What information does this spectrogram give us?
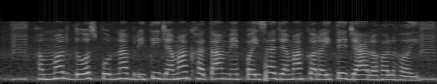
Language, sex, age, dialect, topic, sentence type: Magahi, female, 25-30, Western, banking, statement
